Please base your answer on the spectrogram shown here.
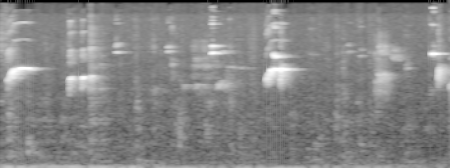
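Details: European goldfinch producing spaced, bright, high chirps and short liquid twitters against a steady low electrical hum.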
